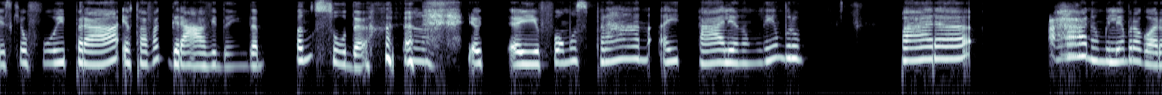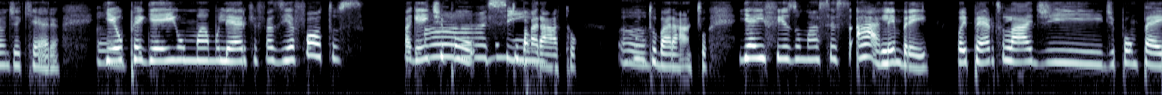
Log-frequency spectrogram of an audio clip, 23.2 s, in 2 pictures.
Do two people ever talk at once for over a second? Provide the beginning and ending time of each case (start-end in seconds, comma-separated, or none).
15.8-17.1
